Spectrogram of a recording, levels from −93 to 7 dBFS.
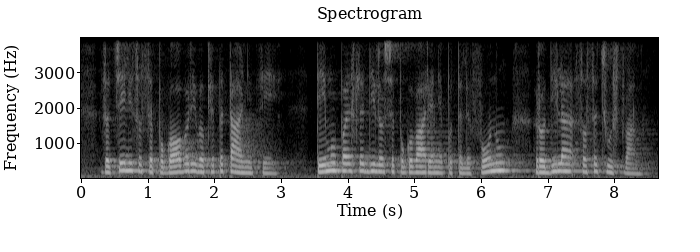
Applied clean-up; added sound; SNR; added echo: none; none; none; none.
